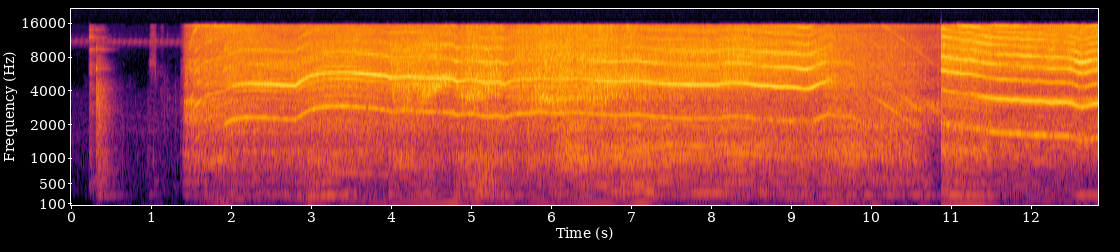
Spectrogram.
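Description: Corded electric drill spinning a titanium-coated cone step bit against a rusty 14-gauge iron sheet: a steady high motor whine with the bit grinding on the steel. It starts about a second and a half in, stops briefly near the end and starts again. The bit is failing to cut the iron; the owner says it wore out and smoked on this hole.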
